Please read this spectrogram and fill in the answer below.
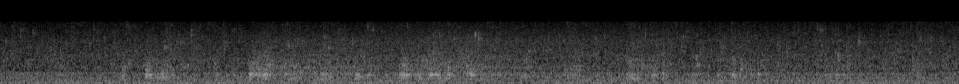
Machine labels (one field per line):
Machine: pump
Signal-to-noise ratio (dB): -6 dB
